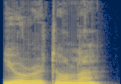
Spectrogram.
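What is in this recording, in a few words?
"eurodollar", British English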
